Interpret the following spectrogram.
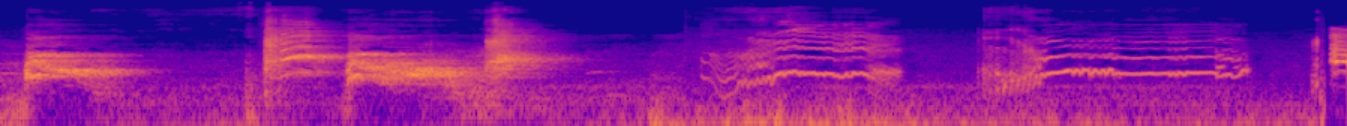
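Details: Dogs making strange howling noises that sound like trying to contact space: bursts of bright, noisy yelping, then long wavering, siren-like howls that bend up and down, separated by short pauses.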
